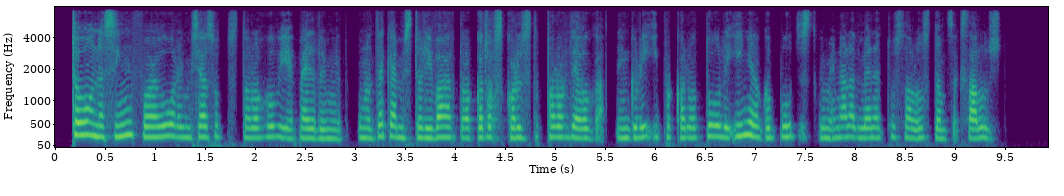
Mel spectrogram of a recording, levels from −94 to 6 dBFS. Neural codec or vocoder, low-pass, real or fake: codec, 16 kHz in and 24 kHz out, 0.4 kbps, LongCat-Audio-Codec, fine tuned four codebook decoder; 7.2 kHz; fake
